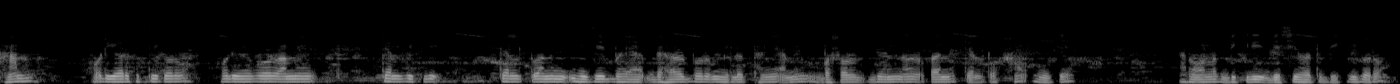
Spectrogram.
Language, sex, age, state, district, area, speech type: Assamese, male, 60+, Assam, Udalguri, rural, spontaneous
